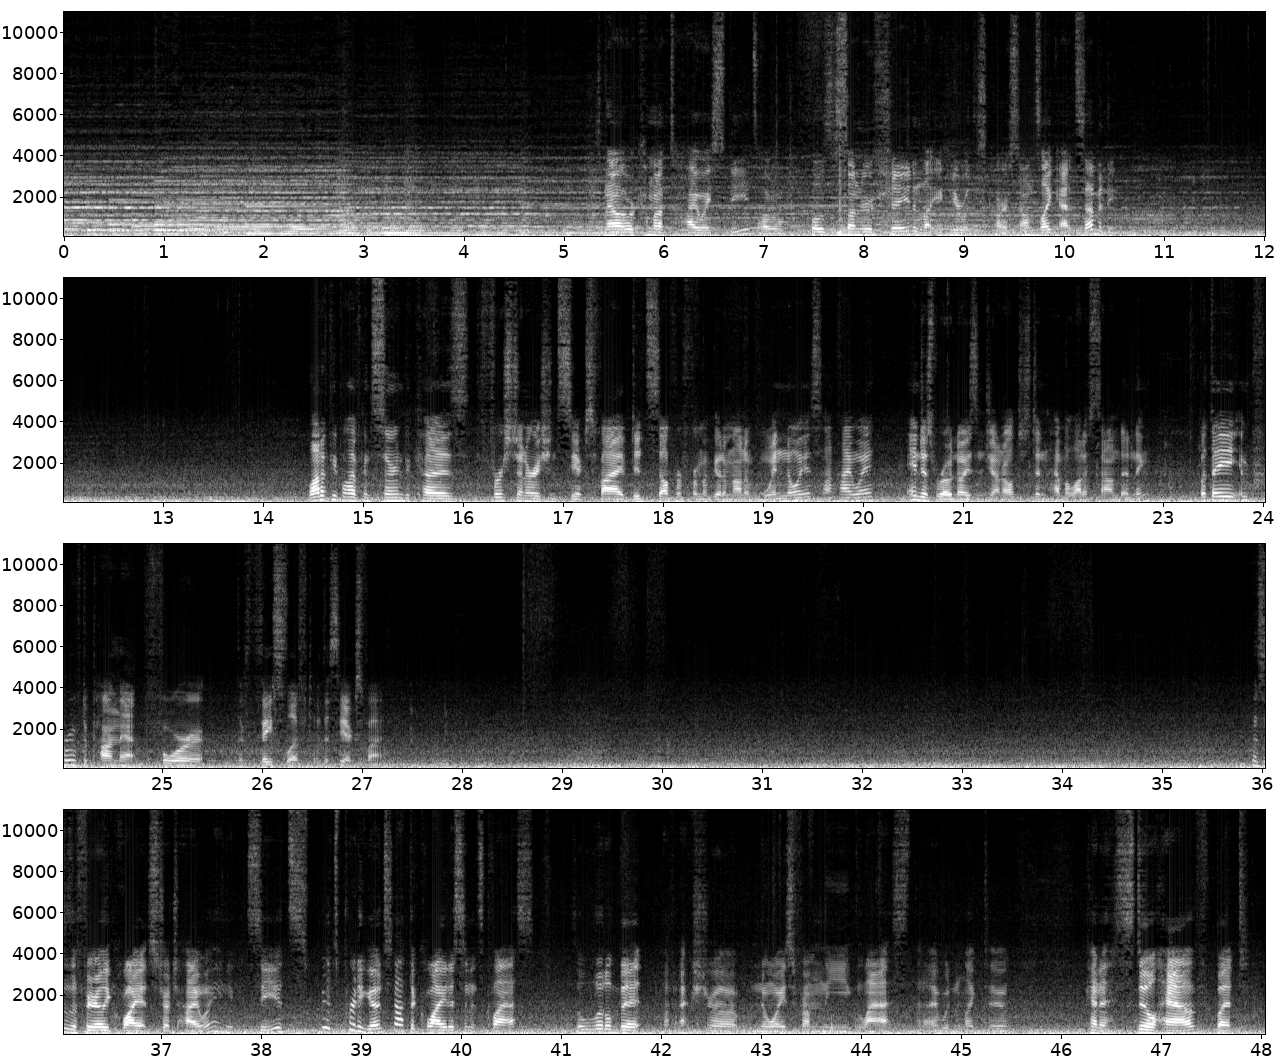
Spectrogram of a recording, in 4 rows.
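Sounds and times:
music playing: 0.0s - 12.7s
road and wind noise in car: 0.0s - 48.0s.

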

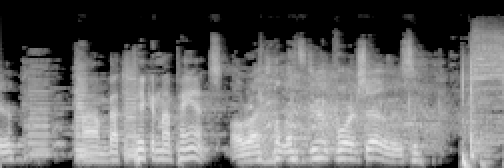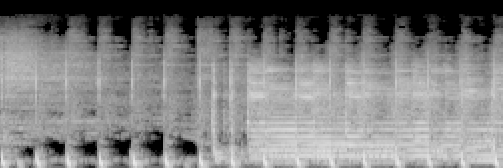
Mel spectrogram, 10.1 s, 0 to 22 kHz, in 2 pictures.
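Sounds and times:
electric guitar chords: 0.0s - 1.6s, 6.9s - 10.0s
drum kit with cymbals: 4.6s - 10.0s.

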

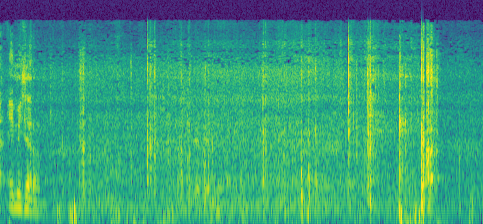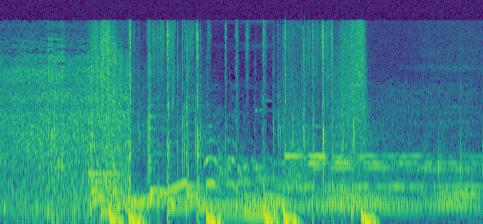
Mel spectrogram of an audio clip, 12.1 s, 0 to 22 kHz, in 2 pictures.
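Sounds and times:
skateboard wheels rolling on concrete: 0.0s - 8.6s
skateboard clacking on concrete: 1.0s - 5.8s
music with held tones: 7.2s - 12.0s.

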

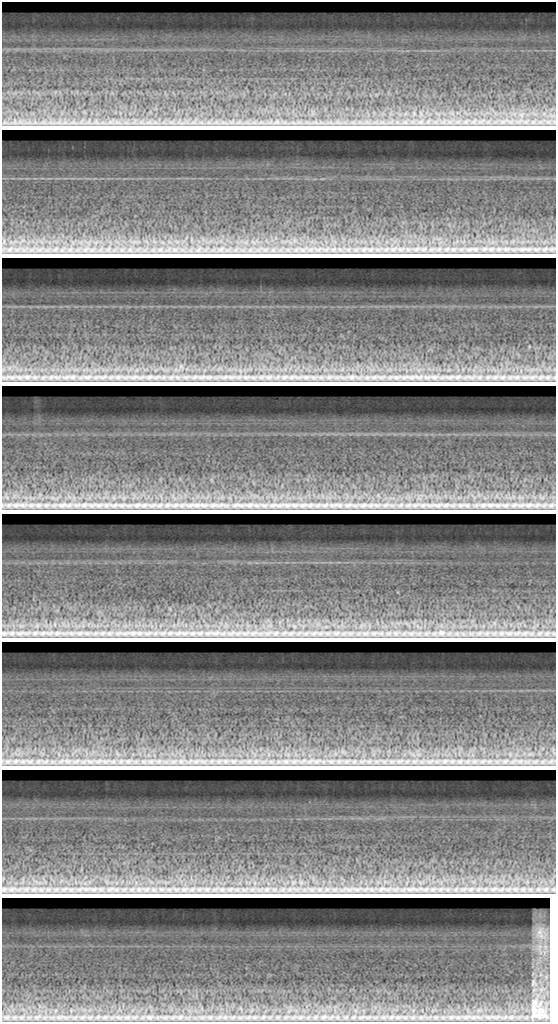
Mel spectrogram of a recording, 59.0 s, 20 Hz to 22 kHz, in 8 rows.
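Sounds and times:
aquarium pumps humming and hissing: 0.0s - 59.0s.

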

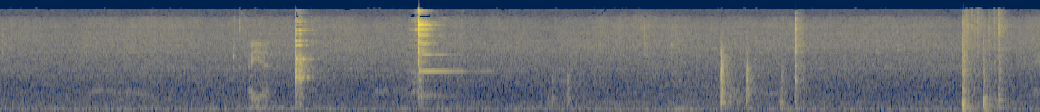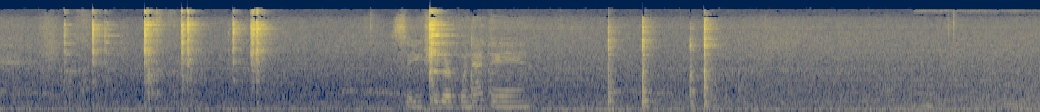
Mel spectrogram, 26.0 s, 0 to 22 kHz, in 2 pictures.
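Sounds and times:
metal ramekins clinking: 5.2s - 5.8s, 18.3s - 18.8s.

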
